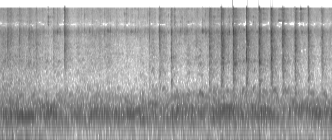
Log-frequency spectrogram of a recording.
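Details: Fighting tumbler pigeons in Khanabad village, Afghanistan, giving a thick low chorus of rolling coos, with a quick run of sharp clicking taps in the second half.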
